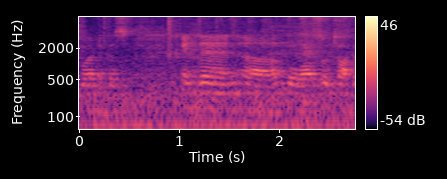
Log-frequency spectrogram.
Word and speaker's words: Wernicke: We'll talk about Wernicke's or Wernicke's. The Germans pronounce it Wernicke's.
